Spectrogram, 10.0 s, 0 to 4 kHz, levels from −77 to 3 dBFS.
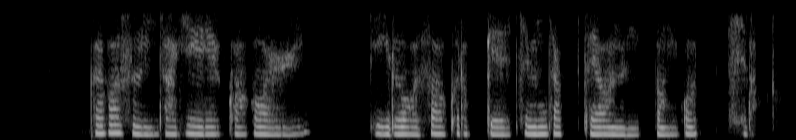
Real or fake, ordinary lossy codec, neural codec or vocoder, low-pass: fake; AAC, 32 kbps; vocoder, 22.05 kHz, 80 mel bands, HiFi-GAN; 3.6 kHz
